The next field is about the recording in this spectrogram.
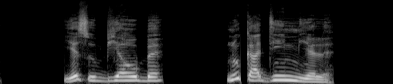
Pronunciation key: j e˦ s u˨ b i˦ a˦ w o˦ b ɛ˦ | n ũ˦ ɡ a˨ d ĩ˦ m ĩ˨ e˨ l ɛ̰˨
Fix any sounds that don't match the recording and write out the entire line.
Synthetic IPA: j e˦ s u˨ b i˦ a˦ w o˦ b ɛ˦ | n ũ˦ k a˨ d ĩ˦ m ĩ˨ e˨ l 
